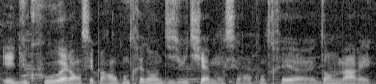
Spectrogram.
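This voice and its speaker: A man's voice: mid-range voice, fairly even intonation, quick pace, dark tone. Man in his thirties, casual. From France. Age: 30s. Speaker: interviewee.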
